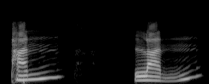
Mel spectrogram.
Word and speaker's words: 반란: And one more, 반, 란, together, 반란, 반란. So you hear r sound instead.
